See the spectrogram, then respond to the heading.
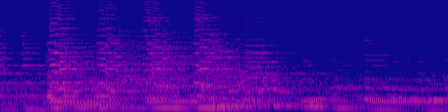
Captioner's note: audience applauds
